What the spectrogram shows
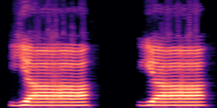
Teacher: या या नरमी से पढ़ना है और जबान के दरमियान और तालू के दरमियान से अदा करना है।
